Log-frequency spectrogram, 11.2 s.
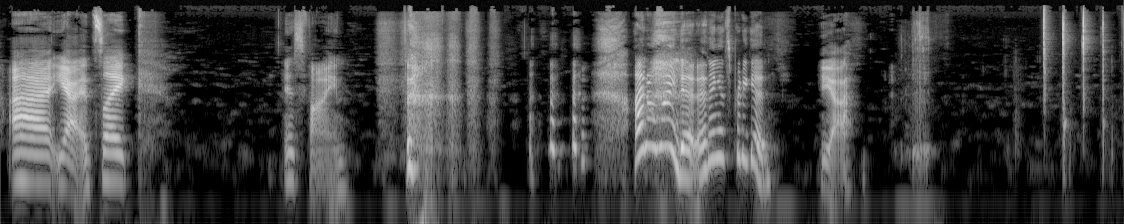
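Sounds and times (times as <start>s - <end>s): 
speech: 0.1s - 1.6s, 2.8s - 4.8s, 6.0s - 9.3s
laughter: 4.1s - 6.0s
small sip of a drink: 8.9s - 9.5s
sharp little clicks and taps: 10.4s - 11.2s.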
